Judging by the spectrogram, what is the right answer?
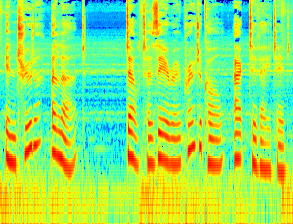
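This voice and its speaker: A woman voicing a calm female security computer that gives even, clipped announcements. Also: lowish voice.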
